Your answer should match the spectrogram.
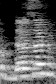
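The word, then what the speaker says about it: doesn't: उसी तरह से डू नॉट अगर लगा देते हैं तो इसको डोंट पढ़ा जाता है और डस प्लस नॉट लिखा जाता है तो डजंट पढ़ते हैं। डजंट।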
